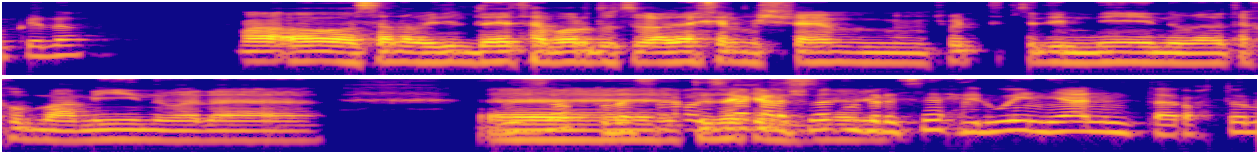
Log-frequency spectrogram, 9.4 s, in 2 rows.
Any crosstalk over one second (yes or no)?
yes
